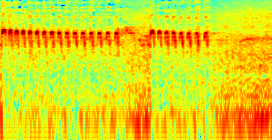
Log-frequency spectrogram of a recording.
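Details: Female red-headed prinia calling to attract males: a fast rattling run of about fifteen high buzzy ticks, then a shorter second rattle of similar notes.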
